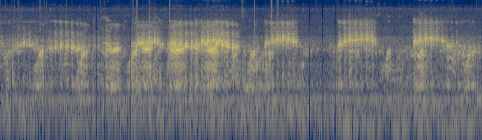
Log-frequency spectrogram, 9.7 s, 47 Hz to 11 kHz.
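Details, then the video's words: Frogs croaking at night by a pond in distinct buzzy bouts about a second long, separated by short lulls, several animals overlapping, a steady low hum beneath. "1 Stunde Froschkonzert. Frosch Geräusche quaken. Frösche Geräusche Konzert"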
